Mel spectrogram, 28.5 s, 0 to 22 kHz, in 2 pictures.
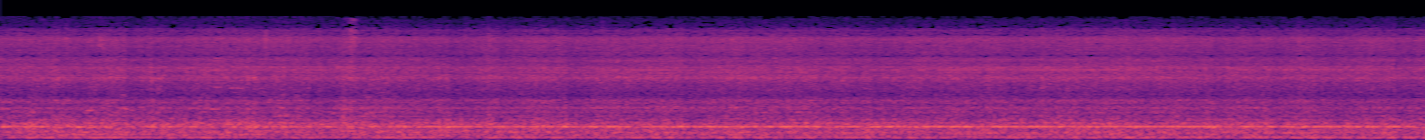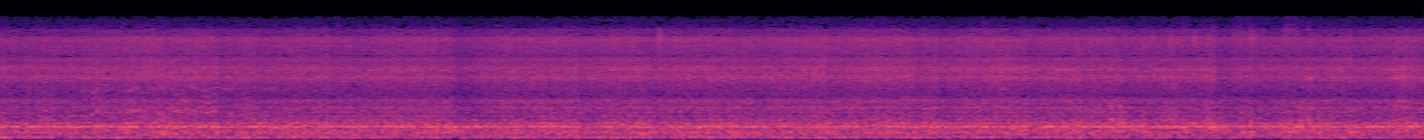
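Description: JR East E127 series electric train running at steady speed: continuous running noise of the wheels on the rails and the car, heard from inside, with a steady hum under it.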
